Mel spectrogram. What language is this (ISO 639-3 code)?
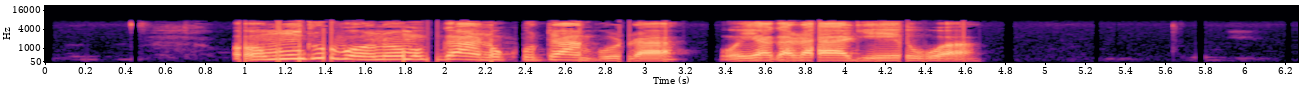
lug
